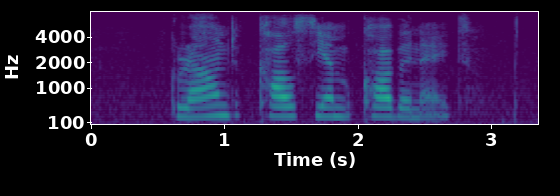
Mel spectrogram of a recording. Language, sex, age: English, female, 19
